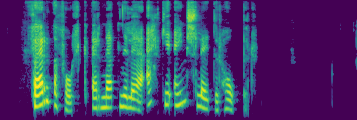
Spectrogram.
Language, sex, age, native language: Icelandic, female, 30-39, Icelandic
